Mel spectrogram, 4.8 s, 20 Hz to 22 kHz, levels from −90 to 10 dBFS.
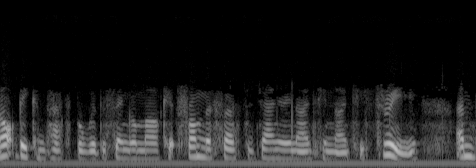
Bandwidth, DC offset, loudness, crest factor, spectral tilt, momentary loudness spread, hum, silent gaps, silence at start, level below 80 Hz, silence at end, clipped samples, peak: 3.5 kHz; under 0.1%; -31 LUFS; 20 dB; -9.5 dB/octave; 12 LU; none; none; 0 s; -68 dBFS; 0 s; under 0.1%; -10 dBFS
